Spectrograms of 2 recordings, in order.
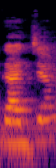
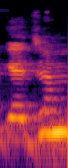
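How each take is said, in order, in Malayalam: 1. ആദ്യത്തെ സ്വരം ശുദ്ധമായ 'a' ആണ്. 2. ആദ്യത്തെ സ്വരം 'e' പോലെ കേൾക്കുന്നു. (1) "സംസ്കൃതത്തിൽ ഗജം എന്ന് പറയണം" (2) "മലയാളത്തിൽ ഗജം എന്നാണ് നമ്മൾ പറയുന്നത്"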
